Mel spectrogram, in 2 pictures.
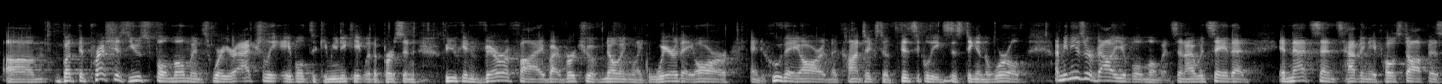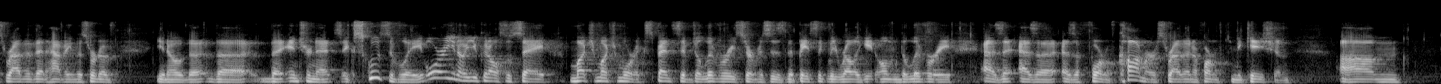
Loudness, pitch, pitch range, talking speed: -19 LUFS, 130 Hz, 115-145 Hz, 220 wpm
